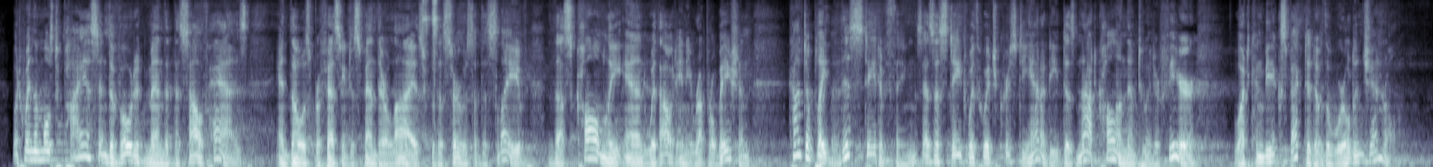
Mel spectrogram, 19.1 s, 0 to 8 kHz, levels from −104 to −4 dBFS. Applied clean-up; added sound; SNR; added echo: none; Tambourine; 12 dB; reverberation time 1.7 s.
